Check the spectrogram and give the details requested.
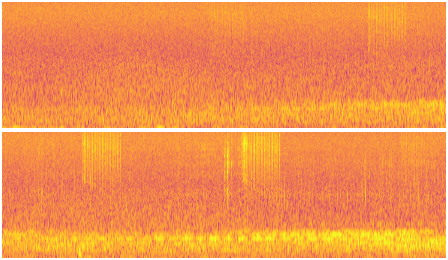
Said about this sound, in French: Le vent de sud-est s'est levé à travers la Pinède.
